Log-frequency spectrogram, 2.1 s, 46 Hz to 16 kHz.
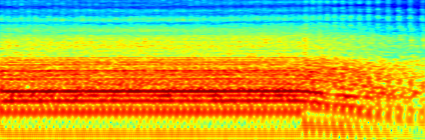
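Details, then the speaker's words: Hayter 41 lawnmower after the spark plug was tightened and the carb O-ring and clip refitted: even, steady drone, then it winds down, with no labouring. It is suspected the low tank was sucking up water. "it's actually sounding better already if you go back to the original part of the video you hear it laboring a little bit that's now running much better"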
